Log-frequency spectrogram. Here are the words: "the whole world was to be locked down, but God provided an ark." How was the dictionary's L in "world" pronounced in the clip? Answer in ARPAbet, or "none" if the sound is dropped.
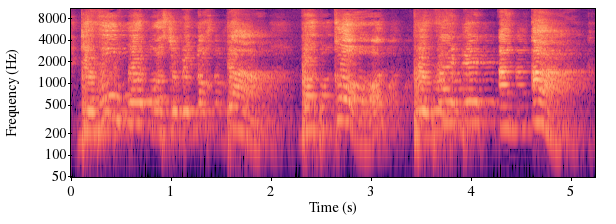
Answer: none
